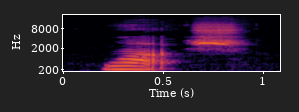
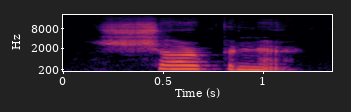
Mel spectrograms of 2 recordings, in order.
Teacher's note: The first fricative sound is sh. The first word mispronounced is wash.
